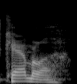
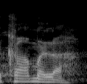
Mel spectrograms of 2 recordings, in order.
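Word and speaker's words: Kamla: first name that we have, but fortunately it's pronounced different. It's Kamala, as opposed to Kamala.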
